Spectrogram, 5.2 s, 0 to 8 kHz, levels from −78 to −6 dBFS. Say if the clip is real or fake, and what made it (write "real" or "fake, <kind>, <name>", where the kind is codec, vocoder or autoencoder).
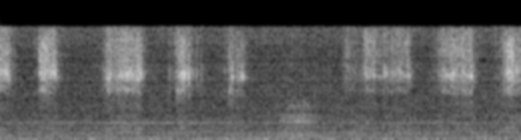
fake, codec, DAC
